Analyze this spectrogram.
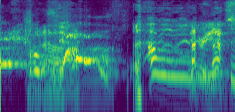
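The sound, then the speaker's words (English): A beagle bays and barks, loud drawn-out wavering howls in two bursts separated by a brief pause. “There he is. Awesome dog. I love beagles.”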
